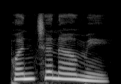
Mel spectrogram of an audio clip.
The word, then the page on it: ಪಂಚನಾಮೆ: panca nāme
